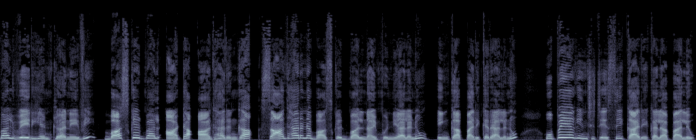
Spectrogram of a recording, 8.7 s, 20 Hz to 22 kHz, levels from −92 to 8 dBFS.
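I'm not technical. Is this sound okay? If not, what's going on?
Yes, nothing wrong here.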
